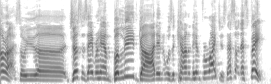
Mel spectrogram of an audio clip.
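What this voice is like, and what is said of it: Usual voice. Nothing is said of it.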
